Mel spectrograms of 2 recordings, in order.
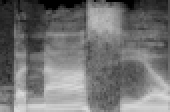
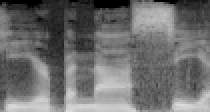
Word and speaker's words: Bonacci: Then you juxtapose that with stories like the ones about Jonathan Bosch and Paul Bonacio, or Bonacci, I think is how you pronounce it, who were in the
